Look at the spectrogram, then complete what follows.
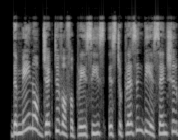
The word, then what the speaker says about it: précis: The word précis, pronounced précis, is a noun derived from the French word préciser, which means to specify or to make clear.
